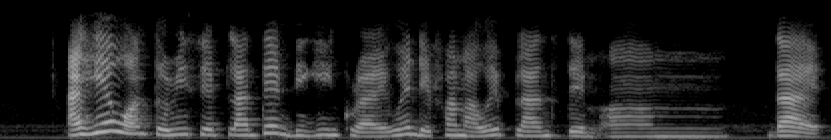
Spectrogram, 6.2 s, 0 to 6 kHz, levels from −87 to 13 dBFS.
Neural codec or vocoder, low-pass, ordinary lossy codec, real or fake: codec, 16 kHz, 6 kbps, DAC; 5.4 kHz; none; fake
